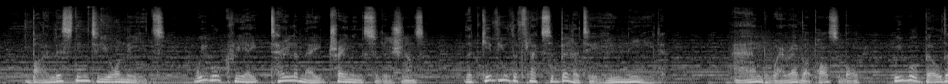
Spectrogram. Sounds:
Music, Speech

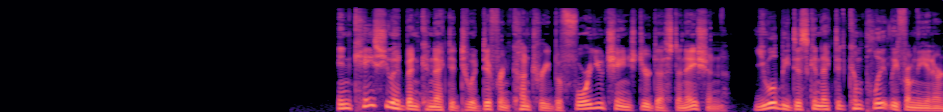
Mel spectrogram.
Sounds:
Speech

